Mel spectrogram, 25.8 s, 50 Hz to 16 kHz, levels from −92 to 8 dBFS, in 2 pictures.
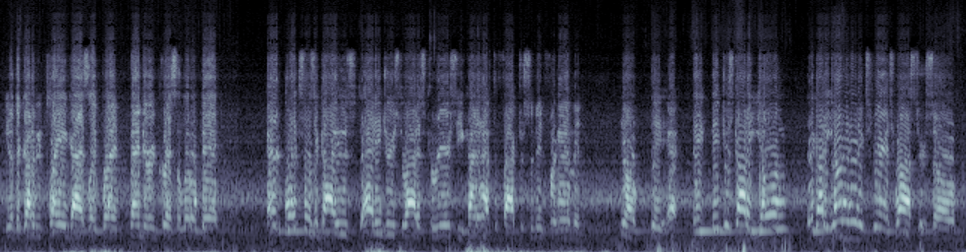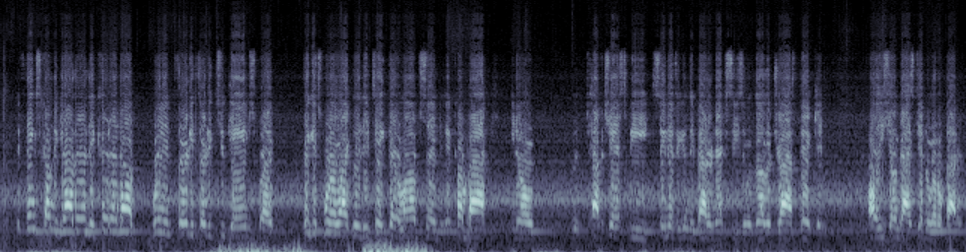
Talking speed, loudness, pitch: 245 wpm, -22 LUFS, 210 Hz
